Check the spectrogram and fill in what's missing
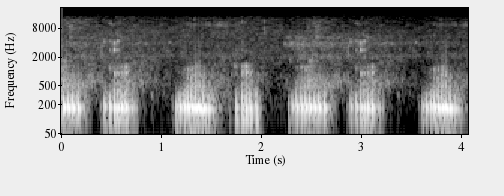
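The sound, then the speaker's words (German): A rhea, a South American running bird related to emus and ostriches, calls in the Fraunhofer Straße station of the Munich U-Bahn with a series of about seven deep, rumbling grunts in quick succession, low-pitched and fairly loud, rising and fading like booming snorts. “Das, liebe Freunde, war, auch wenn es ein bisschen so klingt, nicht etwa ein Wildschwein, sondern ein Nandu, ein südamerikanischer Laufvogel, verwandt mit den vielleicht bekannteren Emus und Straußenvögeln.”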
